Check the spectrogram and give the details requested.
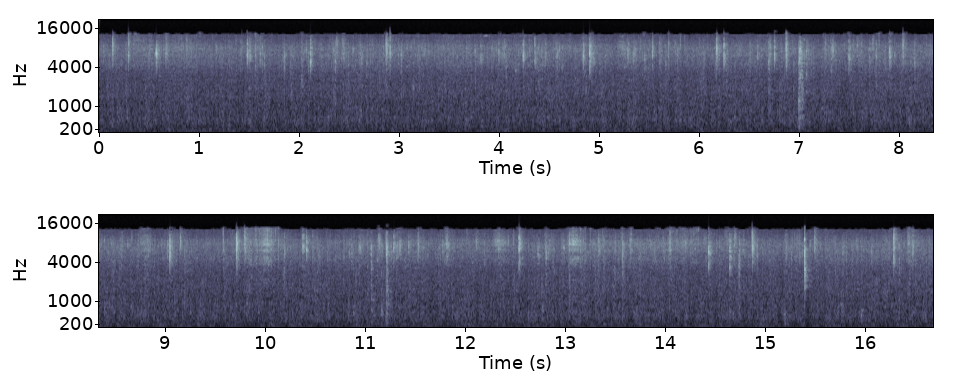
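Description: Steady light rain, with many separate drops ticking close by.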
